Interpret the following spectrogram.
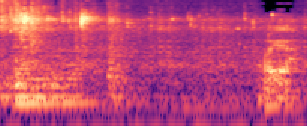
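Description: Water running into a stainless steel sink, stopping within the first second; a short spoken 'oh yeah' near the end.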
